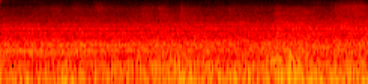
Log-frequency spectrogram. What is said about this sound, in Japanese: JR 東日本を利用いただきましてありがとうございます。この列車は東北本線上り普通列車Koriyama行きです。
